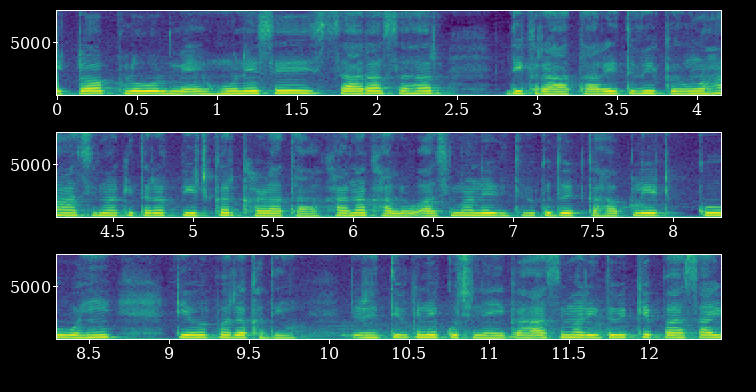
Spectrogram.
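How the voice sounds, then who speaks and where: A woman narrating a romance novel aloud in a steady, plain reading voice with small restarts. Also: fairly high pitch.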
